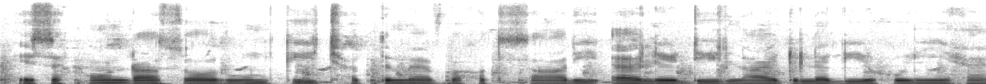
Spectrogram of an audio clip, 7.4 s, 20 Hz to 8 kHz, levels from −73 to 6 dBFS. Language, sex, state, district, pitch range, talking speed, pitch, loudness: Hindi, male, Chhattisgarh, Jashpur, 100-105 Hz, 105 wpm, 100 Hz, -17 LUFS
